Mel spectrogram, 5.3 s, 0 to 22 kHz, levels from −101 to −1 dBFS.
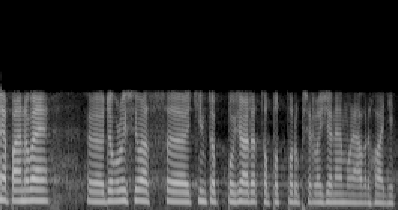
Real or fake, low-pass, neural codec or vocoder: fake; 3.6 kHz; codec, 16 kHz, 8 kbps, FunCodec, trained on LibriTTS, 25 frames a second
